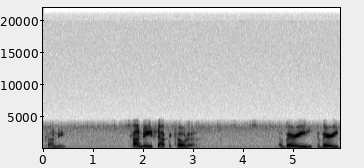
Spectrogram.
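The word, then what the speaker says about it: Conde: Condi. That's how they say it too, Condi.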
